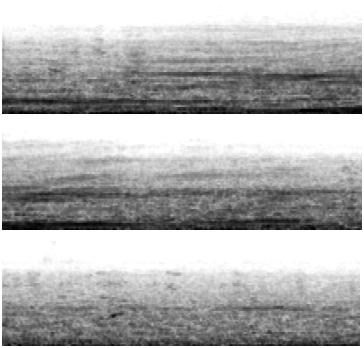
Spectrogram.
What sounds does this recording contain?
engine of unclear size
